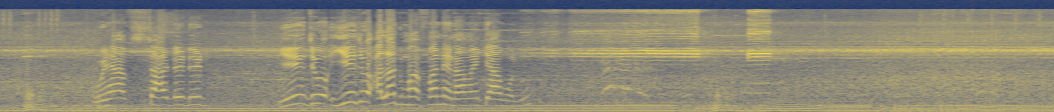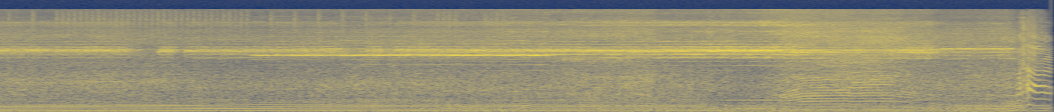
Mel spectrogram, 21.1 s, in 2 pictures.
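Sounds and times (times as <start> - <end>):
road and wind noise: 0.0 - 21.0
motorcycle engine running: 6.0 - 19.8.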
